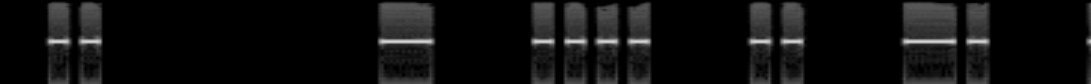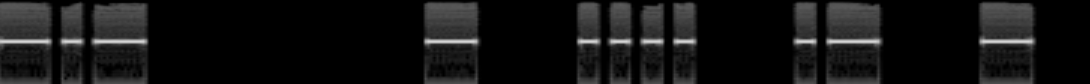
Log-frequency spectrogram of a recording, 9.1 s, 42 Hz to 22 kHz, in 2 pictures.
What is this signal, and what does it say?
Morse code, heard as a keyed tone, about 18 wpm, spaced as for 12 wpm, 1000 Hz. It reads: I THINK THAT
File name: qotdfiles / 12wpm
